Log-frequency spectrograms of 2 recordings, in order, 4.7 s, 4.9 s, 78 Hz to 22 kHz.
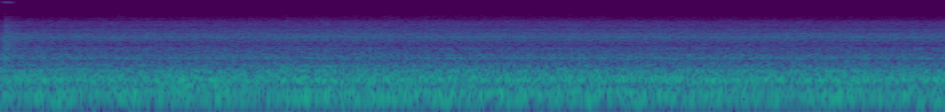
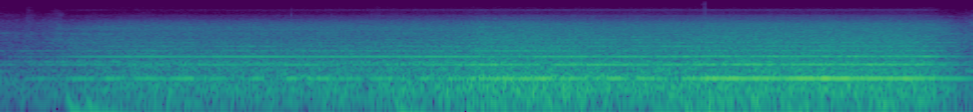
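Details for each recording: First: DJI Power 2000 exhaust port while outputting 1,722 W. Smooth steady rush of air with no tonal whine or rattle: normal cooling fan under load. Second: EcoFlow Delta 2 Max power station with the mic held just off the intake vent. A constant high-pitched cooling-fan whine sits over a soft airflow hiss.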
